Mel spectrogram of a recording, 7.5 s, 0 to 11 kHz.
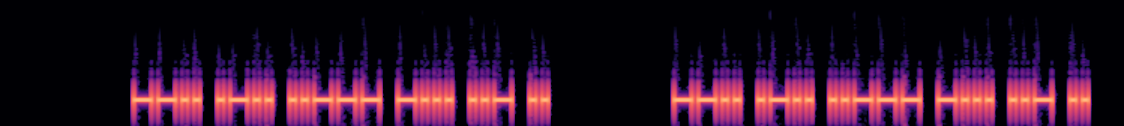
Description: Morse code, heard as a keyed tone, about 30 wpm, 700 Hz. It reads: ZL2BUI ZL2BUI
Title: DXCC-100 Call Signs - 6 Characters - Repeated 2x - 30wpm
